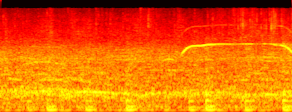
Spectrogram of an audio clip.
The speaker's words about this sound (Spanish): Sí, y la gente como aplaude ¿eh? las carreras del el joven puertorriqueño Jeremy de León.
